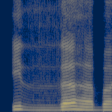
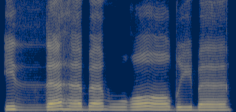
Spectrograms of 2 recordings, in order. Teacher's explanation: Dan pastikan ketika kita menyebut kedua-dua huruf zal tu, hujung lidah keluarkanlah sebab itu adalah makhraj dia.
